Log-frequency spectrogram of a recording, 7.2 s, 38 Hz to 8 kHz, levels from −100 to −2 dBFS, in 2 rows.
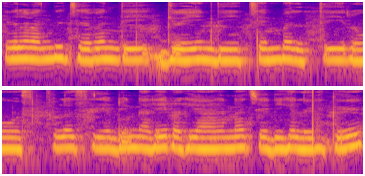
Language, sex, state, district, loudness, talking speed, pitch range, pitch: Tamil, female, Tamil Nadu, Kanyakumari, -22 LUFS, 100 wpm, 195-210 Hz, 205 Hz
